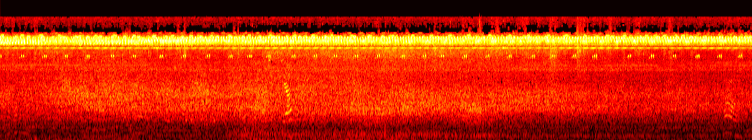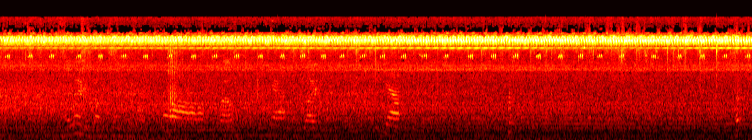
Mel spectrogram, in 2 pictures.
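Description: Steady, high-pitched insect trilling, with a fainter insect call pulsing at an even beat underneath.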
